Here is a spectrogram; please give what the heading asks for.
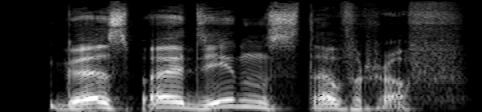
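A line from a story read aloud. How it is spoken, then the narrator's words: Sighing. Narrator (Russian): вздохнул завуч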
